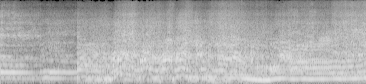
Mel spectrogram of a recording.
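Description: A racing car engine drops and rises sharply in pitch as the gears shift.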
